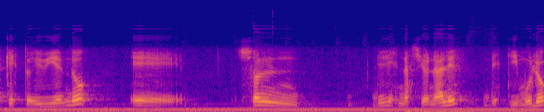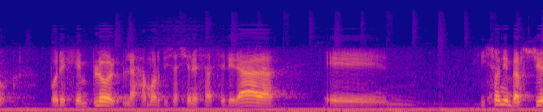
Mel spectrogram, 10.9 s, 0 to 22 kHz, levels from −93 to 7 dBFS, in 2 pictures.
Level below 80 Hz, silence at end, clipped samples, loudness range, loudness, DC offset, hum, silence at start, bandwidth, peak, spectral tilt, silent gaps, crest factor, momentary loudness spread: -46 dBFS; 0 s; under 0.1%; 5 LU; -27 LUFS; under 0.1%; none; 0 s; 9 kHz; -8 dBFS; -7 dB/octave; none; 20 dB; 21 LU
